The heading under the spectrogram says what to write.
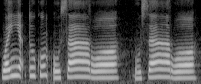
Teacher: اب سین باریک ہے تو الف باریک پڑھا جائے گا. را دیکھیے یہاں پر را ہماری شرط کے مطابق کیسے ہے، اگر ہم اس لفظ کو کھول کے لکھیں تو یہ لفظ ہے را زبر الف، را.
